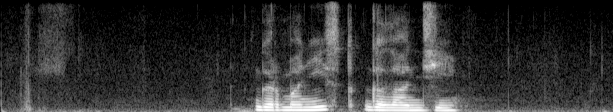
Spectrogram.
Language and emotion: Russian, neutral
